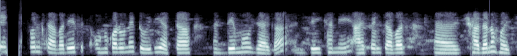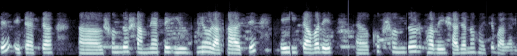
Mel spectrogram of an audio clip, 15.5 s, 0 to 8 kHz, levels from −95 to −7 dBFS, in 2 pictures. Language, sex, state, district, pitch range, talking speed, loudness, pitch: Bengali, female, West Bengal, Kolkata, 195-235 Hz, 125 wpm, -18 LUFS, 210 Hz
